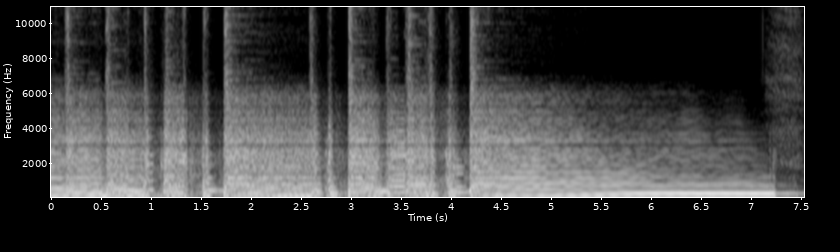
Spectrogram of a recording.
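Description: Distorted electric guitar chords through an Avid Eleven Rack amp modeler's Crunchy 50 preset, strummed in choppy bursts, then a sustained crunchy chord rings out and fades, with no talking.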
